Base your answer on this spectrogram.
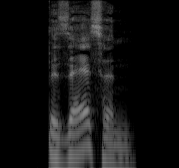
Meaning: first/third-person plural subjunctive II of besitzen
- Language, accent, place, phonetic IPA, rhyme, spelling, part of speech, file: German, Germany, Berlin, [bəˈzɛːsn̩], -ɛːsn̩, besäßen, verb, De-besäßen.ogg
